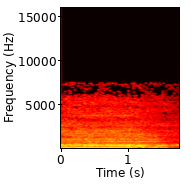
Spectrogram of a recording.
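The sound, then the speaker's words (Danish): A blender motor whirs loudly and steadily for the whole moment as it grinds burnt ash into a fine powder, a dense, even roar with a low humming drone underneath and no voices. “Nu er asken blendet.”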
